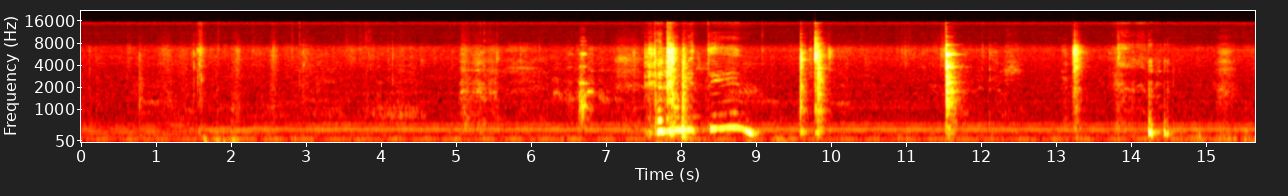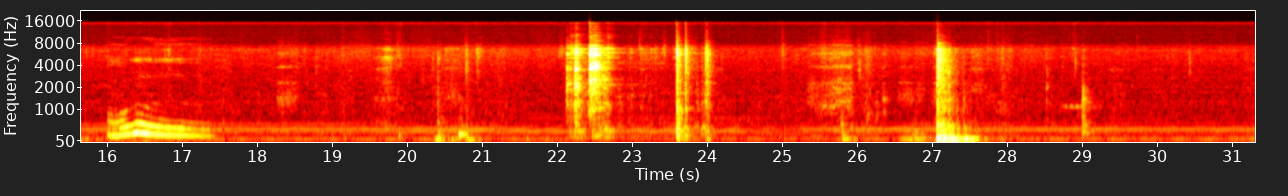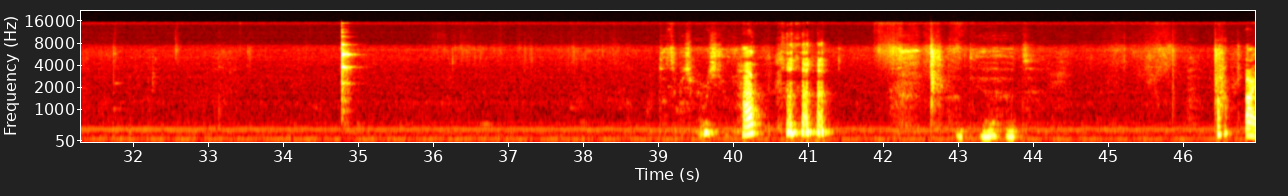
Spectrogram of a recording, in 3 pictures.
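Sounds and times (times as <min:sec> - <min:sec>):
steady low hum: 0:00.0 - 0:46.9
cutlery clinking on ceramic bowl: 0:34.8 - 0:35.2.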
